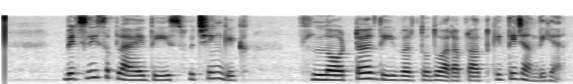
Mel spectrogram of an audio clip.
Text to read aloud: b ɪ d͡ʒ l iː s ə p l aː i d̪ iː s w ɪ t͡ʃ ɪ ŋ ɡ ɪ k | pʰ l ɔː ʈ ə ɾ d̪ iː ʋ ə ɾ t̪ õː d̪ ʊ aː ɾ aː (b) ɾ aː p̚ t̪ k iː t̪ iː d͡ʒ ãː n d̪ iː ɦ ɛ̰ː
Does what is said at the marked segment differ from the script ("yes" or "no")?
yes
